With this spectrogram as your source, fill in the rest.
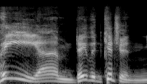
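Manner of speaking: teasing radio-host broadcast cadence. Retelling how the wife teases with a radio intro: imitating wife mocking radio cadence. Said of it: "sometimes even now she'll go".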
